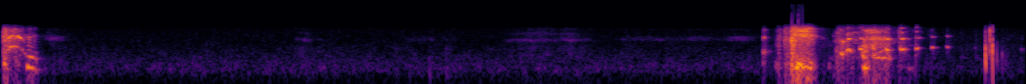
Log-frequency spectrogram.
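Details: Person deliberately making herself sneeze: a few sharp, explosive bursts after a quiet stretch, with a brief one at the start; sneezing.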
